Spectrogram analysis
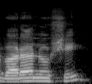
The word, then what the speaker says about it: বারাণসী: এটা সাহেবরা আমাদের উচ্চারণ করতে পারতো না। তাই তারা বেনারস বলে কাজ সারতো। আসলে উচ্চারণটা বারাণসী।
